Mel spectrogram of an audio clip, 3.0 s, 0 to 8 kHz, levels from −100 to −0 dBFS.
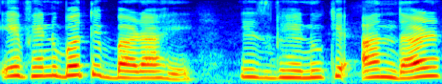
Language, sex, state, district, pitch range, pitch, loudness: Hindi, female, Uttar Pradesh, Muzaffarnagar, 240-305 Hz, 260 Hz, -18 LUFS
